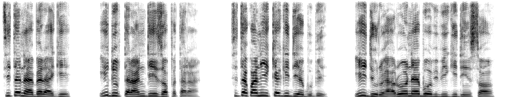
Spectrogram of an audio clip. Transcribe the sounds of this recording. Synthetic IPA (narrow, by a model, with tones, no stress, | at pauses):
si˦te˦ne˨e˨be˦ɾa˨ɡɪ˦ | ɪ˦du˦p̬̚ta˨ɾa˨n̩˦dɪ˦ɪ˦zɔ˦pʊ˨ta˨ɾa̰˨ | si˦t̬e˦kʷa˦ni˦ke˦ɡɪ˨dɪ˨e˨ɡ͡bu˨bḛ˨ | ɪ˦du˨ɾu˨ɦa˨ɾu˦o˦ne˦bo˦bi˦bi˦ɡi˦dɪ˨n̩˦sɔ˦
